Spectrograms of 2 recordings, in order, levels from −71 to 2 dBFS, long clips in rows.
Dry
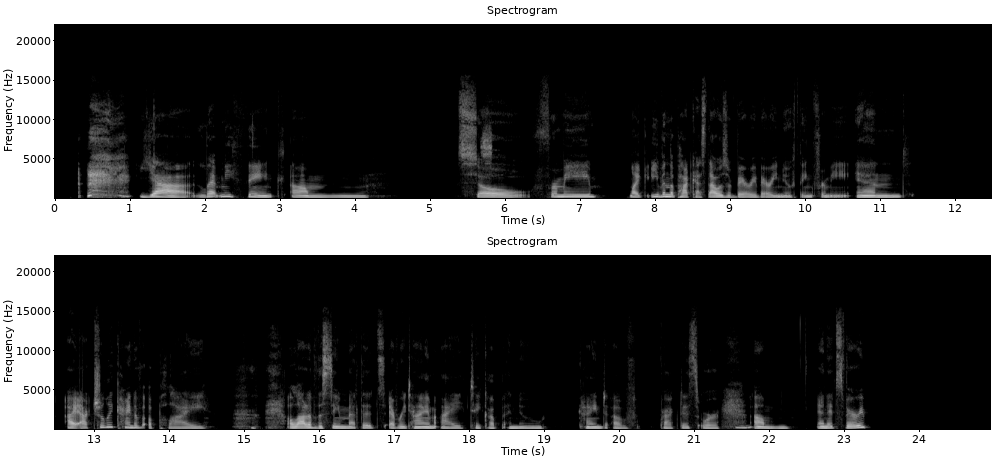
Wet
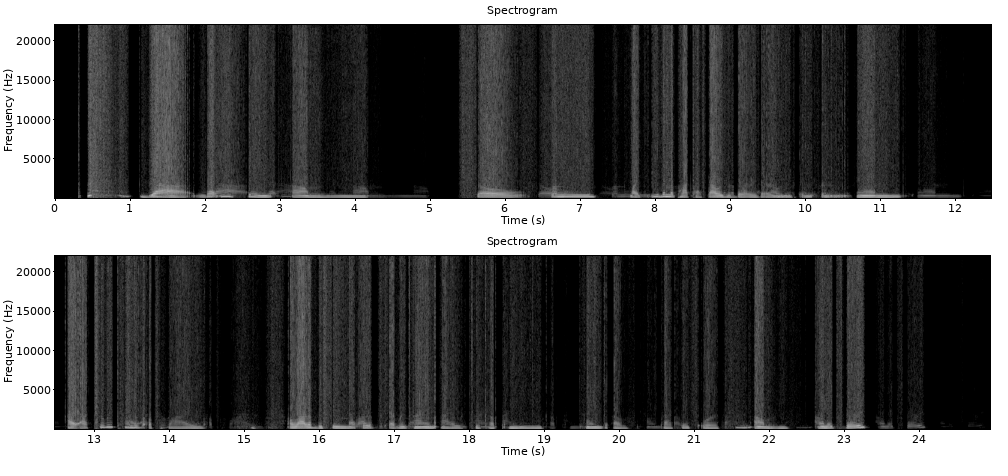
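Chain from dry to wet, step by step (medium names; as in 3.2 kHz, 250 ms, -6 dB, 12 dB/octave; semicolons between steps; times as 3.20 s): on a send: thinning echo 808 ms, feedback 28%, high-pass 1.1 kHz, level -8 dB; on the sum: sampling jitter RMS 0.13 ms; trim -4.5 dB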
